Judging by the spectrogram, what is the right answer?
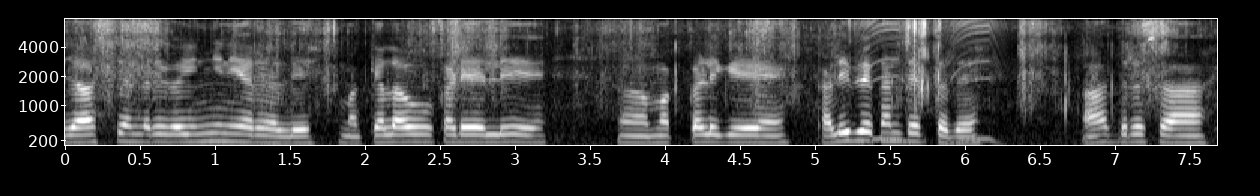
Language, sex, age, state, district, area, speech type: Kannada, male, 18-30, Karnataka, Udupi, rural, spontaneous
